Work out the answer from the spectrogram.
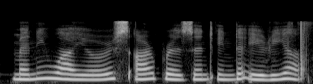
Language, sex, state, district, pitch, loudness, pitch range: English, female, Assam, Kamrup Metropolitan, 235 Hz, -18 LUFS, 230-250 Hz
